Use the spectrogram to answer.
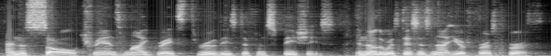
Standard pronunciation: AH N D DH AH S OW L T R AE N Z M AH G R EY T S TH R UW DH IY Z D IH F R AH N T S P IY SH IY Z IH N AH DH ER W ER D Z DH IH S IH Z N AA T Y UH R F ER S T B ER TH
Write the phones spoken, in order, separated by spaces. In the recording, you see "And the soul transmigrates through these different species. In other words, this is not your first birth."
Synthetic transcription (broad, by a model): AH N DH AH S OW L T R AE N Z M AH G R EY T S TH R UW DH IY Z D IH F R AH N T S P IY SH IY Z IH N AH DH ER W ER D Z DH IH S IH Z N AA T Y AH R F ER S T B ER TH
